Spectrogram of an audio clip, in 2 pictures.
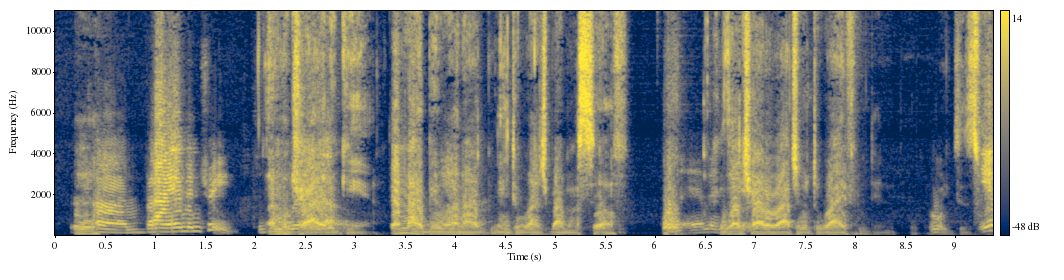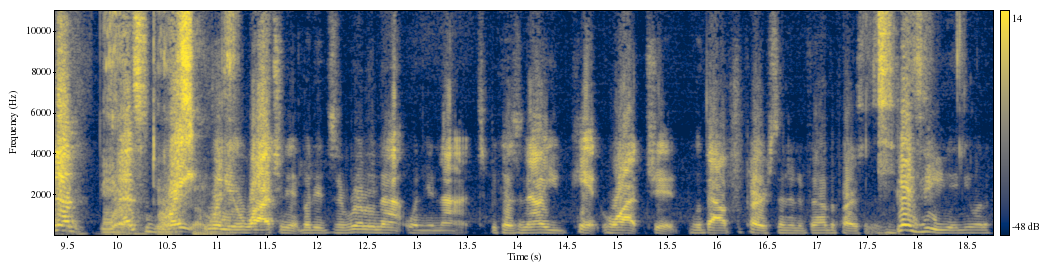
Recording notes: SORRY FOR THE BAD AUDIO. WE HAD TECHNICAL DIFFICULTIES.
